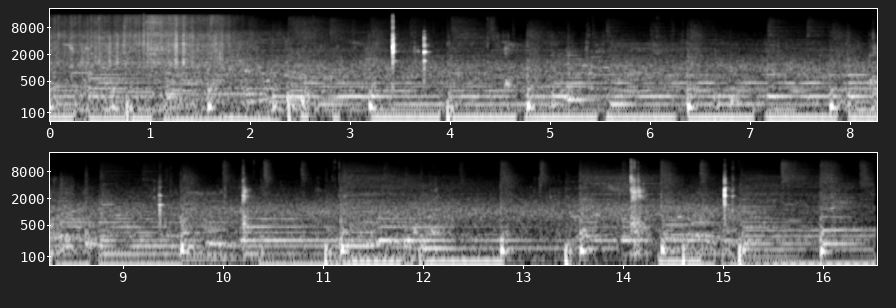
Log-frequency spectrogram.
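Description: Background music with a steady bass line over chicken wings sizzling on a charcoal grill. A few sharp metallic clicks come from tongs against the grill grate.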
